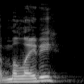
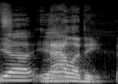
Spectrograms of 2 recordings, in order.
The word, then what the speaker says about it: Malady: M-A-L-A-D-Y. And he's like, did you turn that into Milady? I was like, that is not pronounced Milady. – Maybe it is, though. – It is not, because the characters in the game, the voice actors, call her Malady.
